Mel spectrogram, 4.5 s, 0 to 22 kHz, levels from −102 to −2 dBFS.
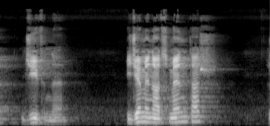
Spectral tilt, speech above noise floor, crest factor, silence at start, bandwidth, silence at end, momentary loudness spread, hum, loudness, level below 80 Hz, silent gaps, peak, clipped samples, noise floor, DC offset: -2.5 dB/octave; 49 dB; 22 dB; 0 s; 16.5 kHz; 0.95 s; 22 LU; none; -19 LUFS; -68 dBFS; none; -2 dBFS; under 0.1%; -71 dBFS; under 0.1%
